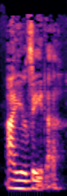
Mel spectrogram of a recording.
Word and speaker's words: Ayurveda: Think of like A-Y is the first letter, so Ayurveda. It's like I.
